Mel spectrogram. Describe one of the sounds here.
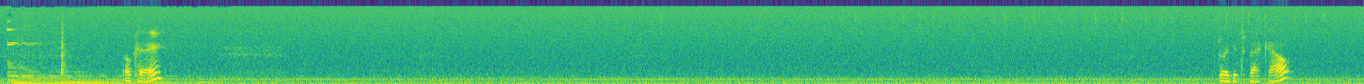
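A television hisses with steady static noise.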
